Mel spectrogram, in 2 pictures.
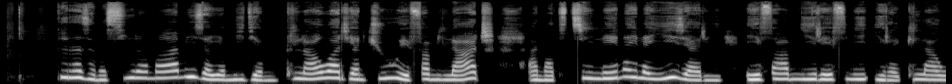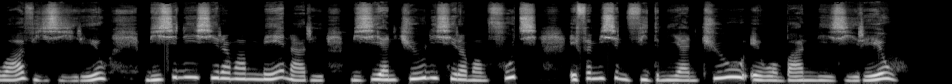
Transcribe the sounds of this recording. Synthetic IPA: t̪iɾazanəsiɾamamizajamid̪iaminikilawaɾianikʰiefamilaʈ͡ʂə̥anat̪i̥t͡silenailajizaɾiefaminiɾefiniːɾajkilawaviziɾeumisinisiɾamamimenaɾimisianikiunisiɾamamifut͡si̥efəmisinivid̪inianikʰiewambaniniziɾew

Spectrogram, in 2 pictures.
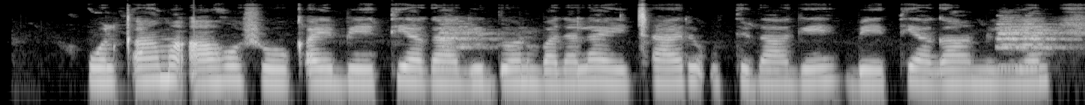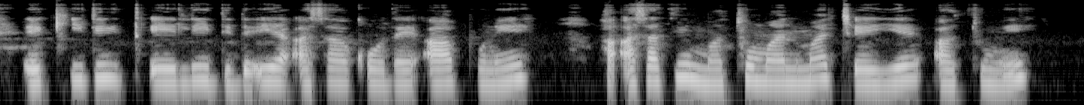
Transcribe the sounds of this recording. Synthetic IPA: wɔlkʼaːmɐʔaːhɔʃoːkʼɐjbe̞ːt̪ːɪjɐɡaːɡɪd̪ːɔnbɐd̪ɐlɐjt͡ʃʼaːɾɪʔʊt̪ːɪd̪aːɡe̞ːbe̞ːt̪ːɪjɐɡaːmɪjːɐnɛkʼːid̪ɪt̪ʼe̞ːlːiːd̪ɪd̪ɛʔɪjɐʔɐsaːkʼoːd̪ɐjʔaːpːʊne | hɐʔɐsɐt̪ɪmɐt̪ʊmɐnmɐt͡ʃʼːeːjɛɐt̪ːʊmeː

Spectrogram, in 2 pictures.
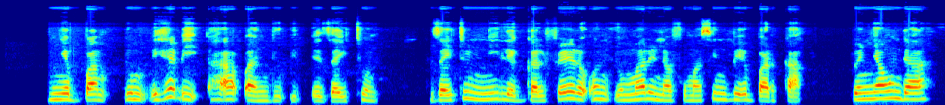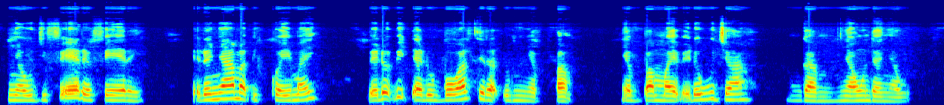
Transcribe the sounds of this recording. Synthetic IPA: ɲɛbːamɗumɓɛɦeɓihaɓanduɓiɗːɛzajtun | zajtunːilɛɡːalfɛɾɛʔɔnɗumːaɾinafumasinbɛbaɾka̰ | ɗɔɲawnda | ɲawdifɛɾɛfɛːɾɛ | ɓɛ̰ɗɔɲaːmaɓikːɔjmaj | ɓɛɗɔɓiɗːaɗumbɔwaltiɾaɗumɲɛbːam | ɲɛbːamːajɓɛ̰ɗɔwud͡ʒa | ŋɡamɲawndaɲawdi

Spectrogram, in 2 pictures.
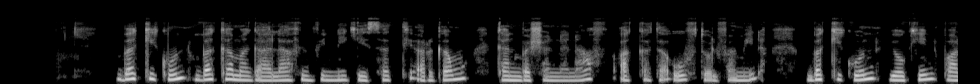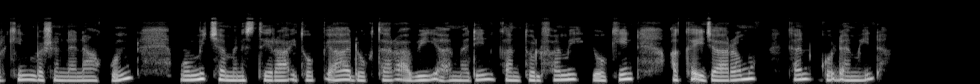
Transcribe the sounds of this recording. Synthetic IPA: bɐkːɪkʊnbɐkːɐmɐɡaːlaːfɪnfɪnːe̞ːkʰe̞ːsːɐt̪ːɪɐɾɡɐmʊkɐnbɐʃɐnːɐnaːfɐkːɐt̪ɐ̰ʔuːft̪ɔ̰lfɐmeːᶑɐ̥bɐkːɪkʊnjo̞ːkʰiːnpaːɾkʰinbɐʃɐnːɐnaːkʊnmʊmːɪt͡ʃːɐmɪnɪst̪ʰeːɾaːɪt̪jo̞ːpʼːɪjaːd̪ɔːkt̪ʰɐɾɐ̰biːjɐhmɐd̪iŋkɐnt̪ɔlfɐmɛjo̞ːkʰiːnɐkːɐɪd͡ʒaːɾɐmʊ | kɐnɡɔᶑɐmiːᶑɐ̥

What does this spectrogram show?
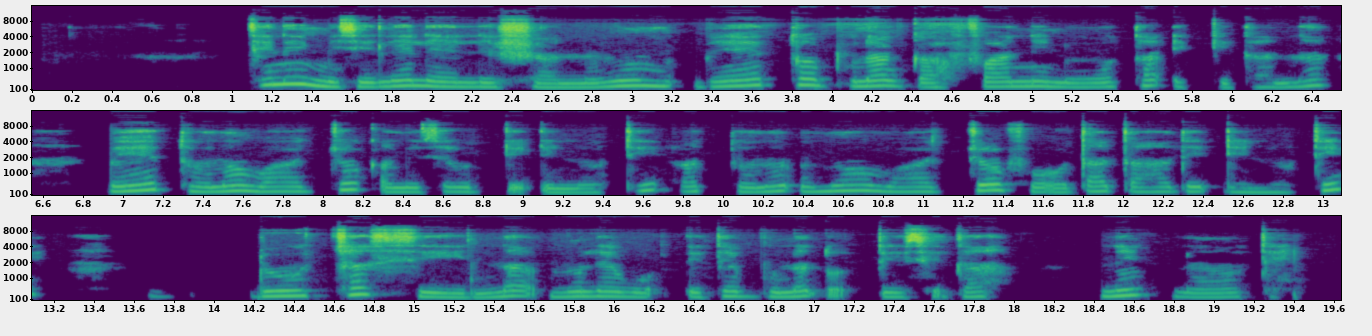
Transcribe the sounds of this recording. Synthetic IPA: t̪ɪnɪmɪsɪlɛle̞ːlːɪʃːɐnːube̞ːt̪ːɔbʊnɐɡɐfːanːɪnoːt̪ɐʔɛkːɪd̪ɐnːɐ | b̥e̞ːt̪ːɔnɔwaːd͡ʒːɔkʼɐmɪsɛwʊd̪ːɪ̰ᶑɪnːɔt̪ɪɐt̪ːɔnɔʔʊmʊwɐwaːd͡ʒːɔfoːt̪ʼɐt̪ʼaːd̪ɪᶑɪnːɔt̪ɪ | d̪uːt͡ʃːɐsiːnːɐmʊlɛwɔtʼːɪt̪ɛbʊnɐt̪ʼɔ̰t̪ʼːɪsɪd̪ɐ | nːɪnoːt̪ɛ

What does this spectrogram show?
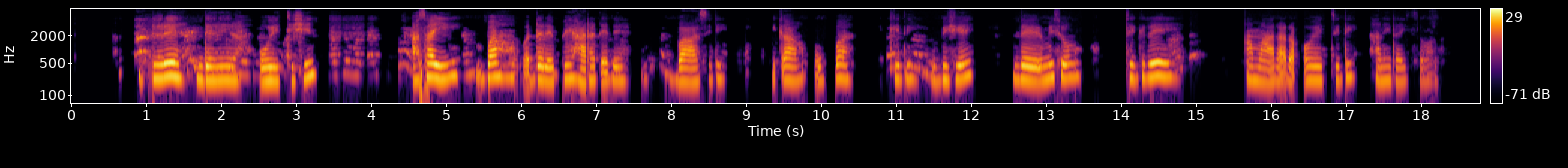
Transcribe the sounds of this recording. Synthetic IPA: d̪ɛɾed̪ɛɾeːɾɐɔjɛt̪ːɪʃɪn | ʔɐsɐjbɐd̪ɛɾɛpːɛɦɐɾɐd̪ɛɾɛ | baːsɪd̪ɪ | hɪkʼaːʊbːaː | ɪkʰːɪd̪ɪbɪʃɛ | leːmɪsɔ | t̪ɪɡɪɾeː | ʔɐmaːɾɐ̰ɾɐ̰ʔɔjɛt̪ːɪd̪ɪ | hɐnɪd̪ɐjsːɐmɐ̰lɐ

